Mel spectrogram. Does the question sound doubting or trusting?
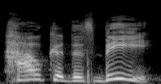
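trusting. It sounds trusting and wondering.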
